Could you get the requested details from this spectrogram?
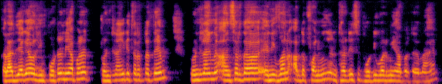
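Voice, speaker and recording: A teacher goes through board exam answers in a very dark, mellow voice with a husky edge. Lines keep returning to "ठीक है ना" and "my dear children". The English answer sentences come out slowly and carefully. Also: medium pitch, steady tone. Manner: repeats "ठीक है ना", calls viewers "my dear children".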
